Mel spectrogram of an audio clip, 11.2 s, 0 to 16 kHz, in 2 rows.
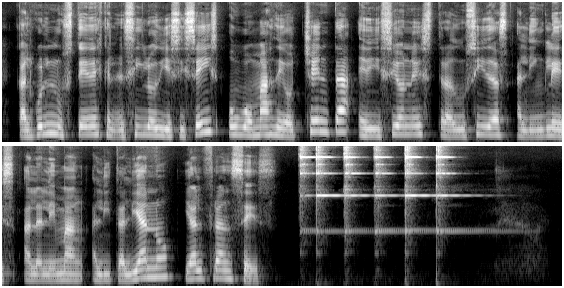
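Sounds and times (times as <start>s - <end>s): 
speech: 0.2s - 8.3s
bell ringing to end class: 8.6s - 10.8s.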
